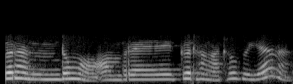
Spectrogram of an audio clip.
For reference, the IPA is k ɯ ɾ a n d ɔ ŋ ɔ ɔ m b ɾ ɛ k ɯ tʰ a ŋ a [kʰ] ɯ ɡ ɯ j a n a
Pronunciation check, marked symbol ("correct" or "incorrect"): incorrect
